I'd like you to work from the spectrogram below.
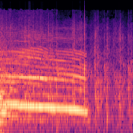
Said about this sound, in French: on fait un tonnerre d'applaudissements pour Manu de Chronopneu qui vient d'arriver dans le studio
